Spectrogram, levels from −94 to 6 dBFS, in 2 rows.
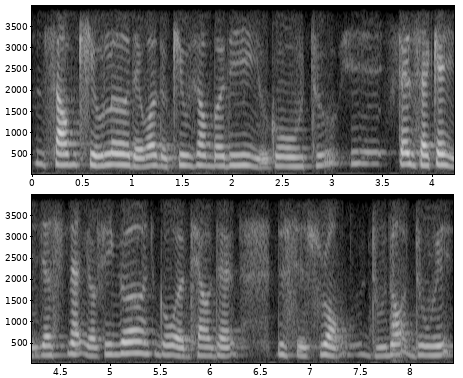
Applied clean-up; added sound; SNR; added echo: none; none; none; none.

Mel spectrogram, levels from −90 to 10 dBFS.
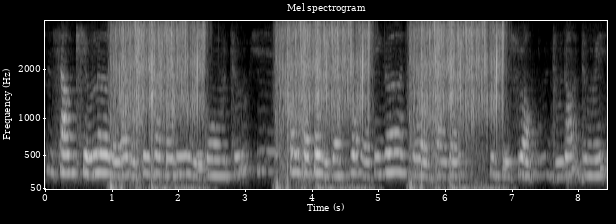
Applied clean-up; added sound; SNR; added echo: none; Crumpling, crinkling; 1 dB; reverberation time 0.3 s.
